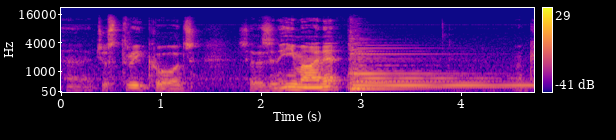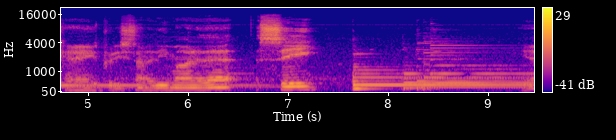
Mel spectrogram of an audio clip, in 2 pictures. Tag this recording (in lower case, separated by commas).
plucked string instrument, strum, music, guitar, speech, musical instrument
